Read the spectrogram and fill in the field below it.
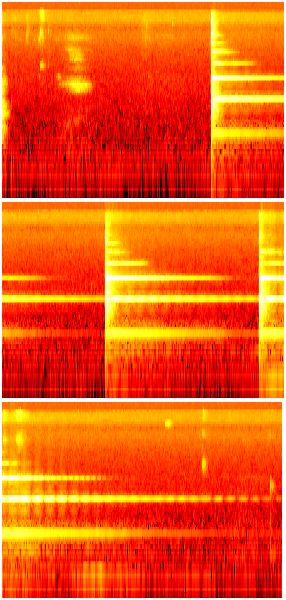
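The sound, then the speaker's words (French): A meditation gong is struck three times at a slow, even pace to mark the start of a meditation session, each clear metallic tone ringing out and fading slowly, fairly loud. “Le gong indiquera le début et la fin de la séance.”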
